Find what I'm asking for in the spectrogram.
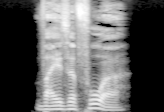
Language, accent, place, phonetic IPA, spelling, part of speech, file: German, Germany, Berlin, [ˌvaɪ̯zə ˈfoːɐ̯], weise vor, verb, De-weise vor.ogg
- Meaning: inflection of vorweisen: 1. first-person singular present 2. first/third-person singular subjunctive I 3. singular imperative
